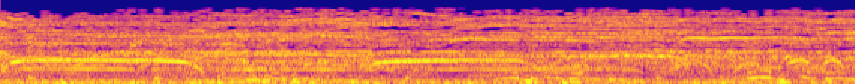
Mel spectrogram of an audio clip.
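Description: A large crowd cheers and yells outdoors as President Trump briefly leaves the hospital, waving from an SUV, a dense, steady roar of many voices with scattered whoops and shouts rising above it, loud and continuous throughout.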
